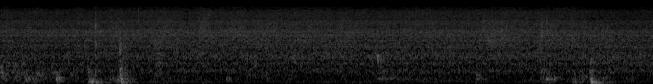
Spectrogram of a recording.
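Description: Chicken sizzling steadily in a hot, oil-free pan under a grill press, with a few faint knocks in the background.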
